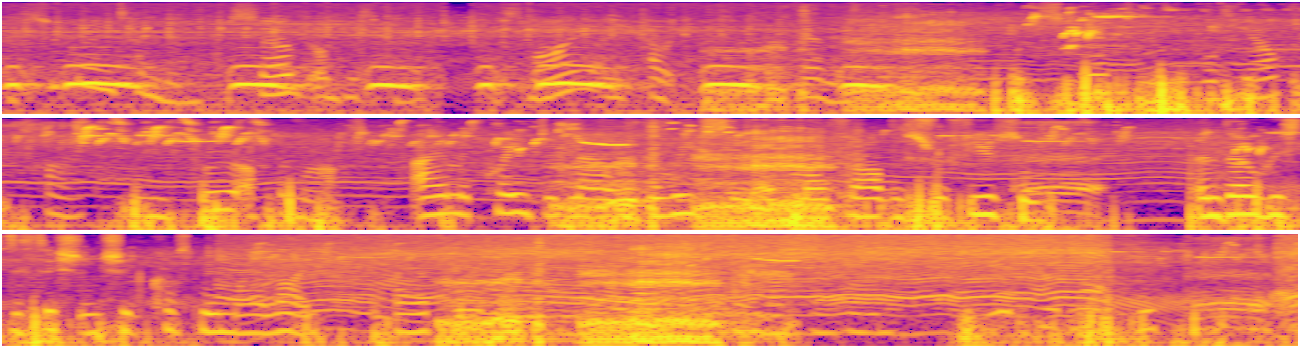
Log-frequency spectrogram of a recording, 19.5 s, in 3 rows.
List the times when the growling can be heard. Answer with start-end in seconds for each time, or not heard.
3.5-5.0, 9.2-10.8, 15.2-17.0.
